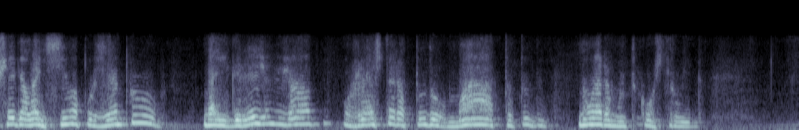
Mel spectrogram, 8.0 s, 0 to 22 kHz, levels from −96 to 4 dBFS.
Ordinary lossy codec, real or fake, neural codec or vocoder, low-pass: Opus, 16 kbps; fake; codec, 44.1 kHz, 7.8 kbps, Pupu-Codec; 7.2 kHz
